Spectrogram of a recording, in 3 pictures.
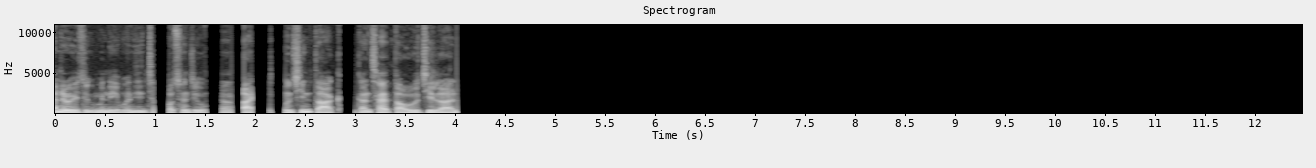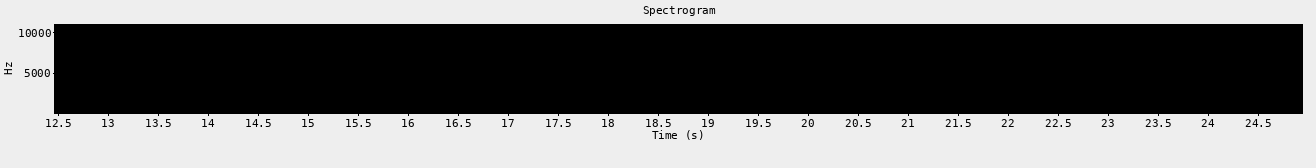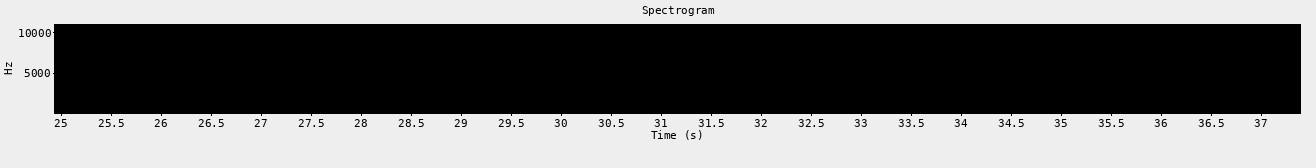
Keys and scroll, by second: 0.9 Right, 1.5 Right, 1.9 Right, 1.9 Right, 2.1 Right, 2.8 Right, 4.0 Right, 4.1 Right, 8.4 ctrl+w, 10.7 ctrl+w, 11.1 super+1, 12.4 super+2, 13.4 ctrl+t, 14.6 super+1, 22.0 super+2, 30.4 super+1, 32.0 super+2.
